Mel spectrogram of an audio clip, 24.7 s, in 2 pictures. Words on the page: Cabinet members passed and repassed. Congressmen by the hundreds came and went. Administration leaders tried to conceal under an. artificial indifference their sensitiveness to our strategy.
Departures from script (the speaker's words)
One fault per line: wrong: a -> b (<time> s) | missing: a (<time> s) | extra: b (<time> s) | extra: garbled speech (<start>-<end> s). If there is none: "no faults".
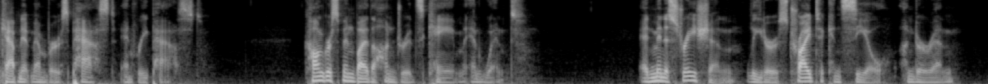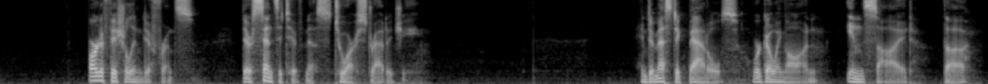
extra: And domestic battles were going on inside the (20.4 s)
